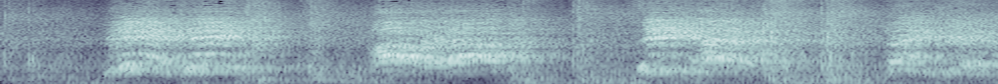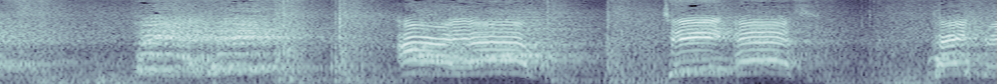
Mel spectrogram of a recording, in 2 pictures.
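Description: A cheerleading squad shouting a chant in unison, in short loud phrases about a second apart, over thudding stomps and hits on the mat, echoing in a gym.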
